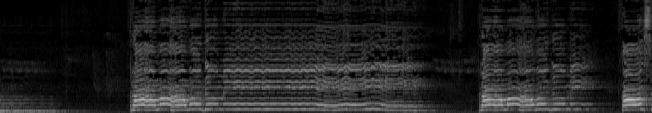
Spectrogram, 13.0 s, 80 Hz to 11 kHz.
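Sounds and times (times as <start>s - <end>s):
woman singing devotional song: 0.0s - 1.8s, 2.5s - 13.0s.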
